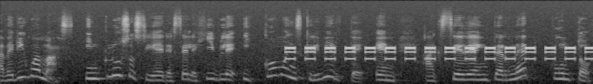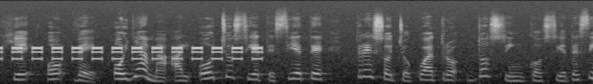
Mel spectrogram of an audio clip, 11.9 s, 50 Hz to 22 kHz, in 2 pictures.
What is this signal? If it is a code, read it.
Telephone call progress tone (North American plan), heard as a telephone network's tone, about 1400, 2050, 2450, 2600 Hz, 0.1 s on and 0.1 s off. Off-hook warning tone.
